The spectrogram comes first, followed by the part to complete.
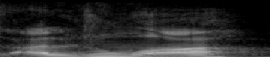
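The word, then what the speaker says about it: الجمعة: He says Al-Jumu'ah, the well-known pronunciation, the lugha, the specific style of reciting it and reading it is with a Jumu'ah, with a dhamma vowel sound on the jim, a dhamma vowel sound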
